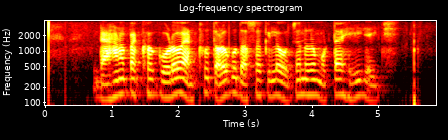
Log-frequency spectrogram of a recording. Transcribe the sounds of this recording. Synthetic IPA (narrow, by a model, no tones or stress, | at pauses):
ɖaɦaɽ̃ɔpakʰːɔɡoɽɔaɳʈʰut̪ɔɭɔkud̪ɔsɔkilɔod͡ʒɔnɔɾɔmoʈaɦejd͡ʒa̰jt͡ʃʰi̥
